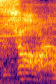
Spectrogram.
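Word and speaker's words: Shahar: hæ are Benjamin sharp it's not so hard it's sharp that's how you pronounce it now been 35 years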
